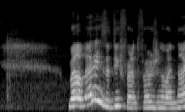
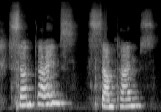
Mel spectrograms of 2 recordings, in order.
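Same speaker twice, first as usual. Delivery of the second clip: 1 drawn-out emphasis; 4 semitones higher, 6 dB louder, slower than usual. Shown as a demonstration. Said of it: "preaching her motto slowly".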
